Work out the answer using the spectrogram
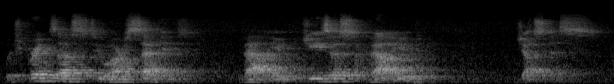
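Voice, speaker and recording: A man's voice: mid-range voice, lively intonation. Man preaching in an echoey church. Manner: measured preaching, rising on key phrases and dropping soft at line ends. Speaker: pastor. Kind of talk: sermon. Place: large church sanctuary. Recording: echoey church from far off, faint hiss.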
